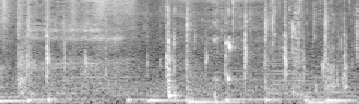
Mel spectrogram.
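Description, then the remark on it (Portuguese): Someone drinks water that was a bit old: a series of soft gulps and swallows with small wet clicks, fairly quiet and steady, with no talking. “Essa água tava meio velha.”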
